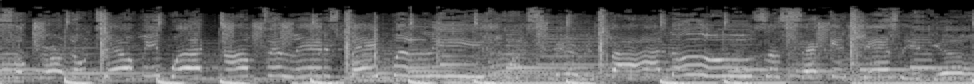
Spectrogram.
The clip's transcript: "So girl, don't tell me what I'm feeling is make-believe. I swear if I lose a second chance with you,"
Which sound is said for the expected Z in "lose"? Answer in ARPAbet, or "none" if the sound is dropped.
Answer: Z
